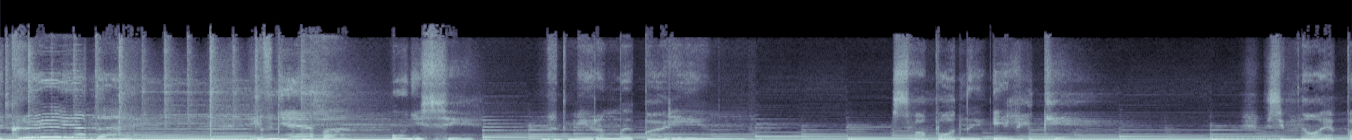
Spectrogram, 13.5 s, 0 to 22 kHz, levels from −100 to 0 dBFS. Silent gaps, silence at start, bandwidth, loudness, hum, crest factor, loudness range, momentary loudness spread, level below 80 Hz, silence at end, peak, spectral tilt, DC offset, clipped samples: none; 0 s; 18 kHz; -20 LUFS; none; 16 dB; 8 LU; 12 LU; -22 dBFS; 0 s; -2 dBFS; -5.5 dB/octave; under 0.1%; under 0.1%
